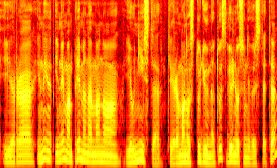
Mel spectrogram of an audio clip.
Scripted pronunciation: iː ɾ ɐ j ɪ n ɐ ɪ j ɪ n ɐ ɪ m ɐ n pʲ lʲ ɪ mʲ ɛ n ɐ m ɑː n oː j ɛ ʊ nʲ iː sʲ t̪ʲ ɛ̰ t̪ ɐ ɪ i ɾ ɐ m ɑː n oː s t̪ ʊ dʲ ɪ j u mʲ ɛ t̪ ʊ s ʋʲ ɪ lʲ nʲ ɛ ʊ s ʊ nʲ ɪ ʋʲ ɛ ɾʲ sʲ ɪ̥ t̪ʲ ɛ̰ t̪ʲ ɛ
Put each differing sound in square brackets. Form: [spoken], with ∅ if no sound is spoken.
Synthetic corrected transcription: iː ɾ ɐ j ɪ n ɐ ɪ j ɪ n ɐ ɪ m ɐ n pʲ [ɾʲ] ɪ mʲ ɛ n ɐ m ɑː n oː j ɛ ʊ nʲ iː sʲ t̪ʲ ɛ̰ t̪ ɐ ɪ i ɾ ɐ m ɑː n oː s t̪ ʊ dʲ ɪ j u mʲ ɛ t̪ ʊ s ʋʲ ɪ lʲ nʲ ɛ ʊ s ʊ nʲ ɪ ʋʲ ɛ ɾʲ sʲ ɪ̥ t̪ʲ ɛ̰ t̪ʲ ɛ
